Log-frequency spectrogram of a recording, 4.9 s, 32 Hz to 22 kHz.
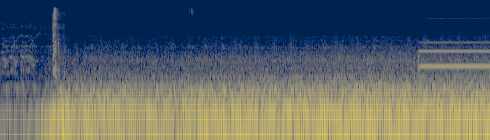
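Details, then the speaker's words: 2009 Ford F250 6.4 Powerstroke diesel, cold start in the morning with heavy smoke: catches and settles into an uneven loping idle with chime; month-long shake from misfiring #7 injector. "It's still a little shaky, but... And I don't know what the problem is. This has been going on for about a month now."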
